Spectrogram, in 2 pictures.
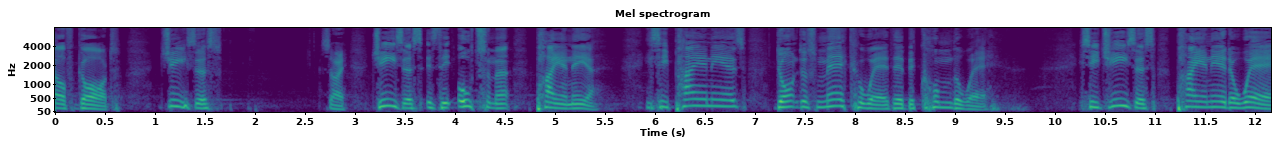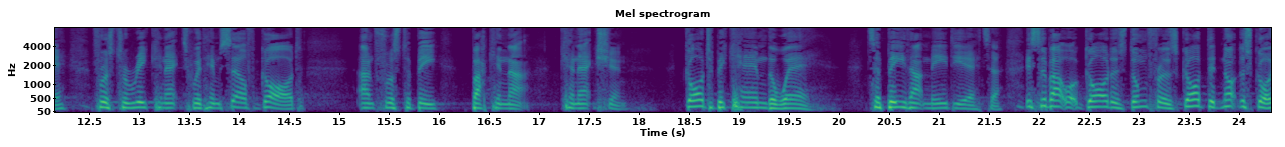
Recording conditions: large echoing room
